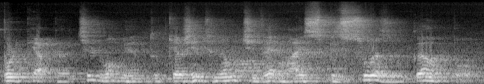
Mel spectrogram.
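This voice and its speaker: A man with a southern Brazilian accent telling his story as an interview guest, reflective and halting, pausing mid-phrase. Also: a little high, lively intonation, background noise. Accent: southern Brazilian, Rio Grande do Sul. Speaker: interview guest, family farmer. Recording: very echoey hall, distant mic, crowd murmur.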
